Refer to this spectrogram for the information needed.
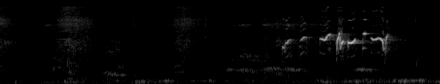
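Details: Golden bulbul (kutilang emas) giving a clear crystal song as a lure that sets other birds singing: faint rustling and soft chirps, then a lively burst of bubbly, warbling whistled notes near the end.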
